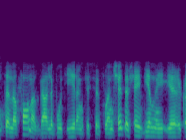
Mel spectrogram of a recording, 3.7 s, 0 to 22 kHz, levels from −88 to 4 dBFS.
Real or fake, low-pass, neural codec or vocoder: fake; 3.6 kHz; codec, 16 kHz, 4 kbps, FunCodec, trained on Chinese and English, 50 frames a second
